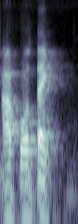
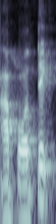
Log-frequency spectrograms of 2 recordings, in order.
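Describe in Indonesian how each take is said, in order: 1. Vokal terakhirnya bunyi e. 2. Vokal terakhirnya bunyi i. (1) "tapi apotek. Apotek yang benar" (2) "bukan apotik"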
